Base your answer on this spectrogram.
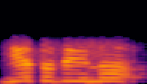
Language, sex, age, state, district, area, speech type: Sanskrit, female, 18-30, Odisha, Puri, rural, conversation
